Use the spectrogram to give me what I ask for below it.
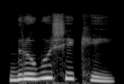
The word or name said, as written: ದೃಗುಶಿಖಿ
